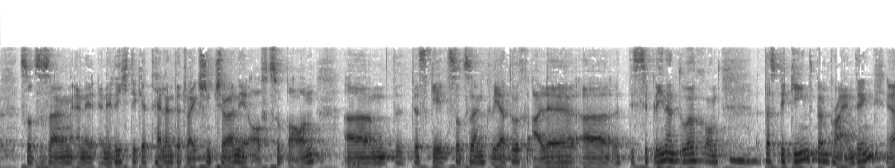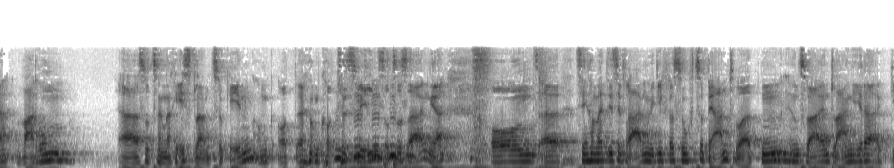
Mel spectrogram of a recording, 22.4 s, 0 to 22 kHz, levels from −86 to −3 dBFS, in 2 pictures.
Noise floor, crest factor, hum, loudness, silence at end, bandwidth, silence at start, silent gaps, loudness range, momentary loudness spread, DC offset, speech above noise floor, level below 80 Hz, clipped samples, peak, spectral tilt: -44 dBFS; 16 dB; none; -19 LUFS; 0 s; 8 kHz; 0 s; none; 3 LU; 7 LU; 1%; 25 dB; -44 dBFS; under 0.1%; -4 dBFS; -5 dB/octave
